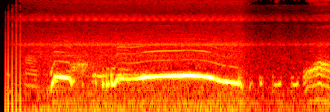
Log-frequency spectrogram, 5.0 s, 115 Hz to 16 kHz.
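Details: Young ringneck dove, 4–5 months old, learning to coo. Early coos run longer as the voice is not yet stable: one long, low, steady coo of about two seconds dipping at the end, rough notes around, faint electrical hum.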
